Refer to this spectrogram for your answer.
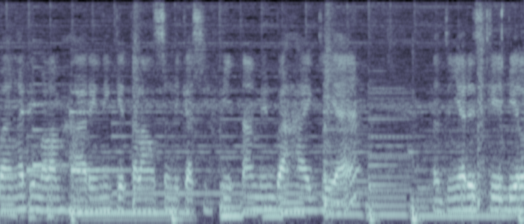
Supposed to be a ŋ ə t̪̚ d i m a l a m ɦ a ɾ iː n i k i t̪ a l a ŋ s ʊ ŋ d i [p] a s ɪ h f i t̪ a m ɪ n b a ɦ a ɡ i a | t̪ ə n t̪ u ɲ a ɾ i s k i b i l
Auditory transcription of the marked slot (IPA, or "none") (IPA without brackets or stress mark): k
